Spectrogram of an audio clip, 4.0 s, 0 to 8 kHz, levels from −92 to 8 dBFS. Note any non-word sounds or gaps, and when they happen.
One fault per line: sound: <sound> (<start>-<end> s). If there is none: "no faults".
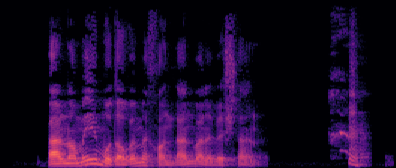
sound: laugh (3.3-3.7 s)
